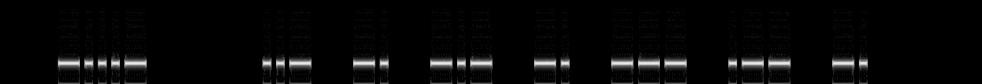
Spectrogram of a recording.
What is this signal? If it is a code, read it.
Morse code, heard as a keyed tone, about 18 wpm, spaced as for 12 wpm, 1000 Hz. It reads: <BT> UNKNOWN
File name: qotdfiles / 12wpm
